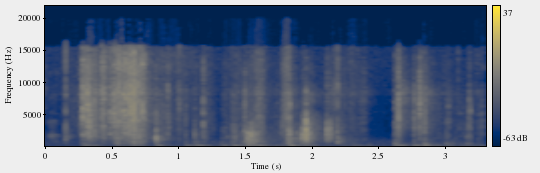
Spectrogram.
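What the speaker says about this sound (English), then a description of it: "I have to shuffle it in two because it's such a big deck." A large tarot card deck is shuffled by hand, giving several quick papery riffles and soft slaps in bursts, close and fairly quiet.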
